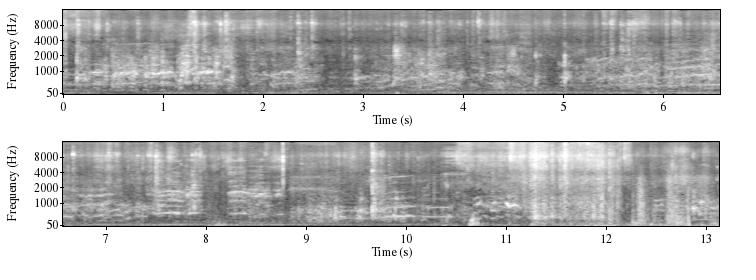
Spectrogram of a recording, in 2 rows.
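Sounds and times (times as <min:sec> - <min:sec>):
hens clucking while pecking at feeders: 0:00.0 - 0:13.1
wings flapping: 0:11.0 - 0:12.8.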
